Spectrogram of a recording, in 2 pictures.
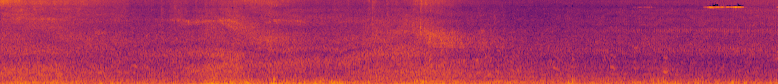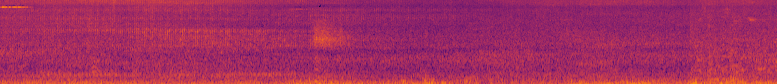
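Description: Outdoor ambience of a busy dining strip: diners and passers-by talking over a steady low rumble, with a few brief louder swishes.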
